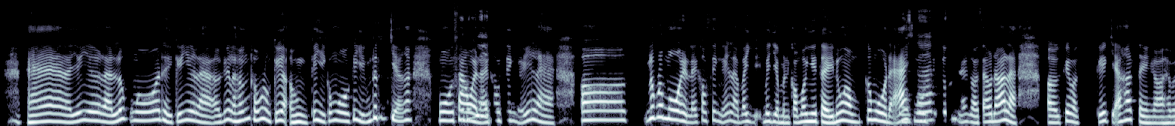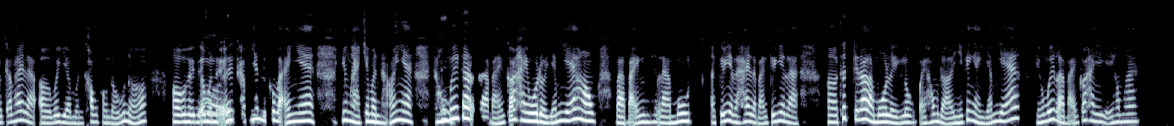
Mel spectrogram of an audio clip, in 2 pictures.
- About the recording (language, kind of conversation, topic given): Vietnamese, advice, Làm sao để mua sắm phù hợp với ngân sách hàng tháng?
- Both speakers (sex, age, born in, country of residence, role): female, 18-19, Vietnam, Vietnam, advisor; female, 25-29, Vietnam, Vietnam, user
- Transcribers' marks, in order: static; distorted speech; tapping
